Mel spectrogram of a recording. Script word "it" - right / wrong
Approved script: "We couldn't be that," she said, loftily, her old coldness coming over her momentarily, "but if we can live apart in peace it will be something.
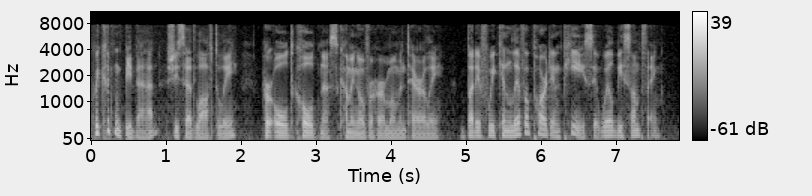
right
